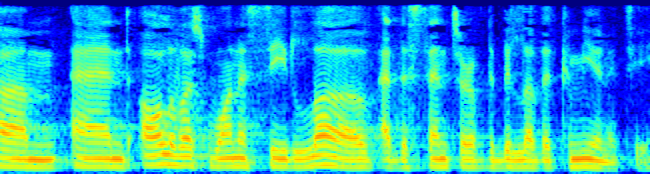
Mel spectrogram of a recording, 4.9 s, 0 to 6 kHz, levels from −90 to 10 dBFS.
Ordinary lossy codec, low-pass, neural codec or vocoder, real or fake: MP3, 32 kbps; 5.4 kHz; none; real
